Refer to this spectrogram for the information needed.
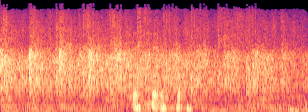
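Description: Steady applause from a group at a radio programme broadcast from Córdoba, welcoming a guest, fills the whole stretch, a dense crackle of many clapping hands, with a brief voice or two rising underneath midway.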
